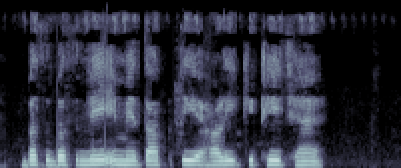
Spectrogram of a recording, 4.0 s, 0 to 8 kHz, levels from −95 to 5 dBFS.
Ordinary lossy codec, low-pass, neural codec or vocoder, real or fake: AAC, 32 kbps; 7.2 kHz; none; real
